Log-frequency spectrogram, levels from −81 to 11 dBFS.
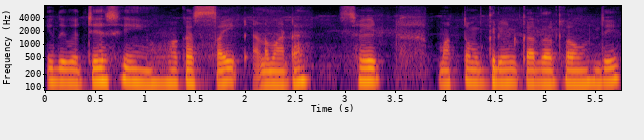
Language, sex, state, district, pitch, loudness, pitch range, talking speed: Telugu, male, Andhra Pradesh, Krishna, 125 Hz, -19 LUFS, 120-135 Hz, 115 wpm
